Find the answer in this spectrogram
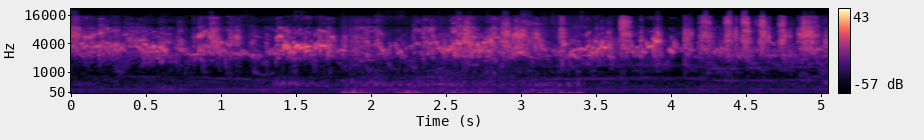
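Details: Budgies chattering nonstop: high scratchy warbles and quick chirps layered over one another, with a few brief low knocks midway.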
